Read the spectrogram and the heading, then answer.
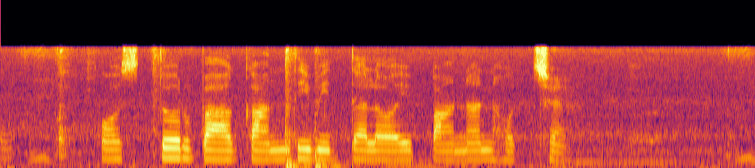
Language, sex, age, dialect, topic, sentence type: Bengali, female, 18-24, Western, banking, statement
